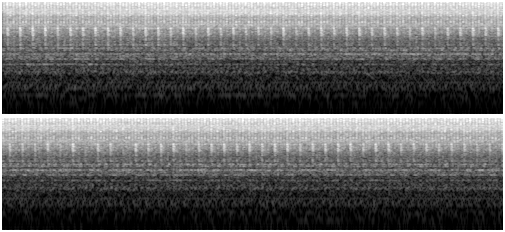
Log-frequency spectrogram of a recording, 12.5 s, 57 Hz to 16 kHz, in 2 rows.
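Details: VW Polo sedan, cold start at idle: a steady, rapid ticking knock of about ninety-five a minute. The knock reportedly fades after about 4 minutes 40 seconds, near 55 degrees.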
